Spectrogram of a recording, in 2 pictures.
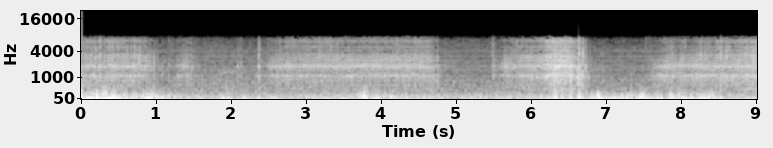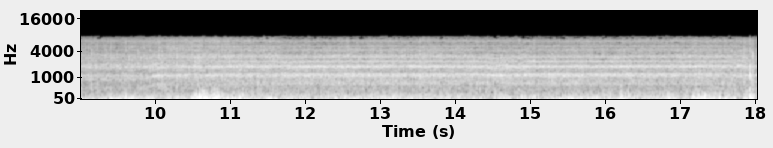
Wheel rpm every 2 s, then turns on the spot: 40, 40, 30, 10, 80, 150, 160, 160, 160.
none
